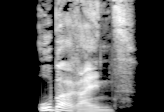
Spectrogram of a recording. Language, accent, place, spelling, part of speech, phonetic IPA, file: German, Germany, Berlin, Oberrheins, noun, [ˈoːbɐˌʁaɪ̯ns], De-Oberrheins.ogg
- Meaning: genitive singular of Oberrhein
